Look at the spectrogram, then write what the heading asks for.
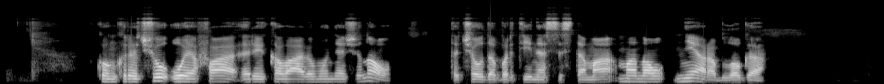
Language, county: Lithuanian, Vilnius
